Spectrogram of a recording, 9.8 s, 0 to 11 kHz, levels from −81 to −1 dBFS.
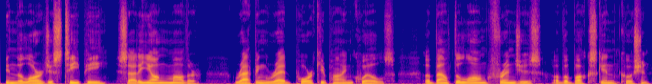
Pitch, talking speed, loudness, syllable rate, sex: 100 Hz, 125 wpm, -20 LUFS, 3.7 syllables/s, male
